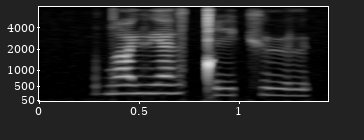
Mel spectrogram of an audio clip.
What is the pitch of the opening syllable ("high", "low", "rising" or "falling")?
high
